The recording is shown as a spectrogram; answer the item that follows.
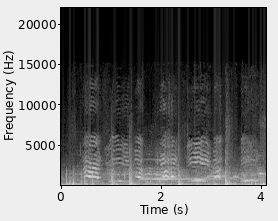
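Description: Children's high-pitched excited shouts and squeals from a crowd watching fireworks, one voice held in a long cry through the middle, with the sharp bangs of firework shells bursting.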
